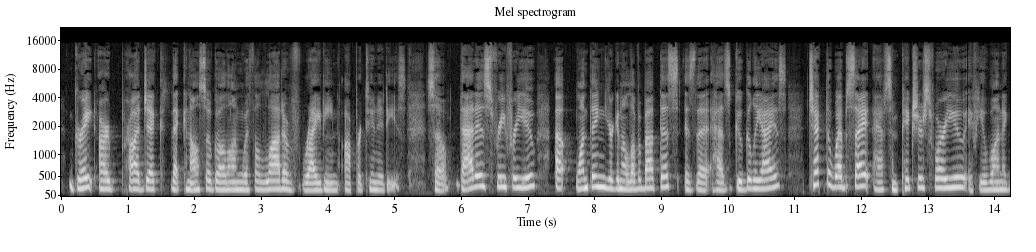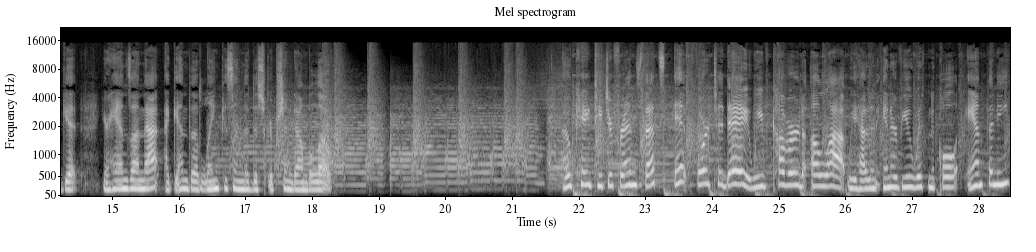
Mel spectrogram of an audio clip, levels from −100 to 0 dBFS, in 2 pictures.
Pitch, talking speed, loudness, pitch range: 205 Hz, 170 wpm, -19 LUFS, 180-245 Hz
